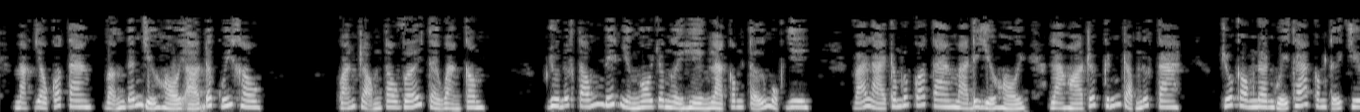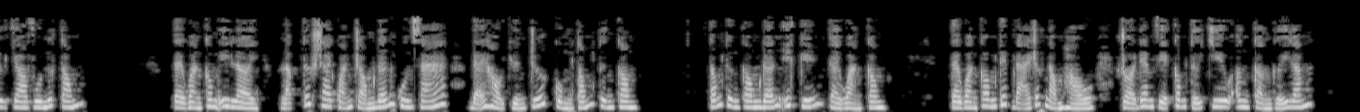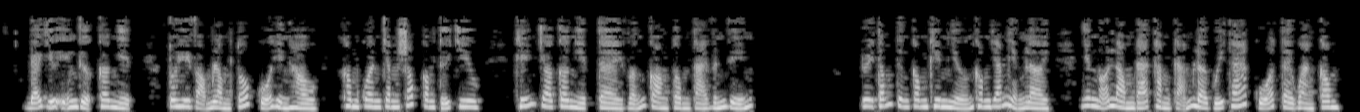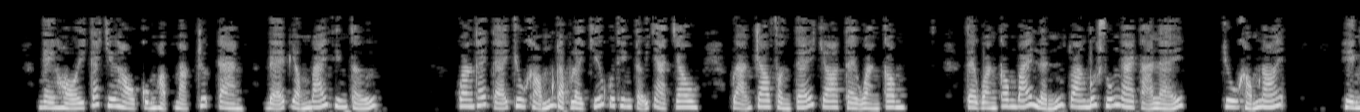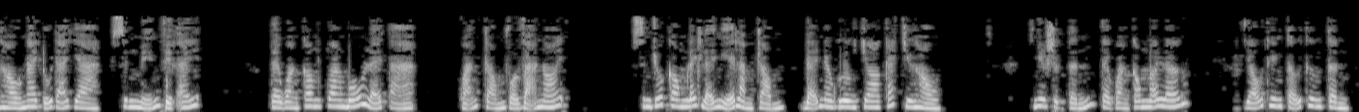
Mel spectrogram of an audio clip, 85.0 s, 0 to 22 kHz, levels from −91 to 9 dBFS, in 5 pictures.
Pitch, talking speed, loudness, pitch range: 205 Hz, 185 wpm, -14 LUFS, 175-230 Hz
